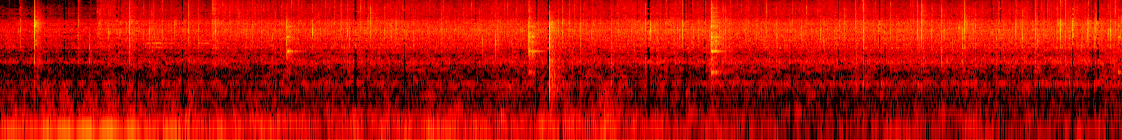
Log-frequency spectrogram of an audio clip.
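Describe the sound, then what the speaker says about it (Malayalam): Marinated beef pieces fry in hot oil in a pan, a soft, steady sizzle running throughout, with occasional crackles and pops and a low background hum. "ഇതിലേക്ക് നമുക്ക് ബീഫിൻ്റെ മാരിനേറ്റ് ചെയ്ത് വെച്ചിരിക്കുന്ന ബീഫിൻ്റെ പീസസ് ഓരോന്നായിട്ട് ഇട്ട് കൊടുത്ത്"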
